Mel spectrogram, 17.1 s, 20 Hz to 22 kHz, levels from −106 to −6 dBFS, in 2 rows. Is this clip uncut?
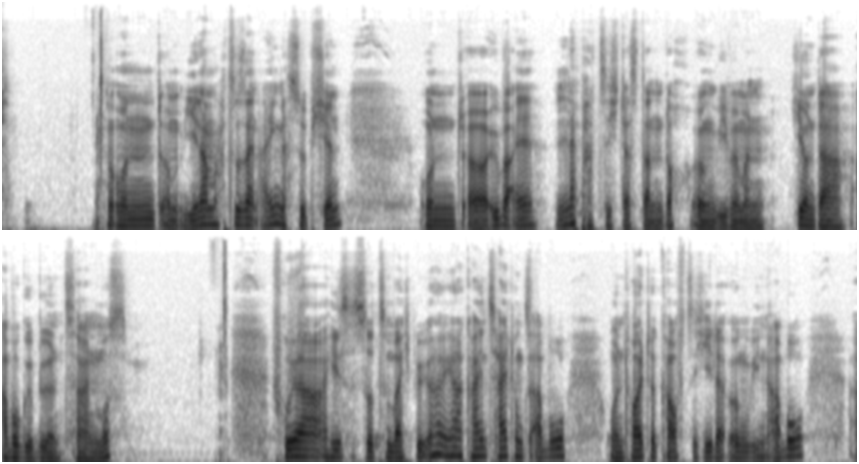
no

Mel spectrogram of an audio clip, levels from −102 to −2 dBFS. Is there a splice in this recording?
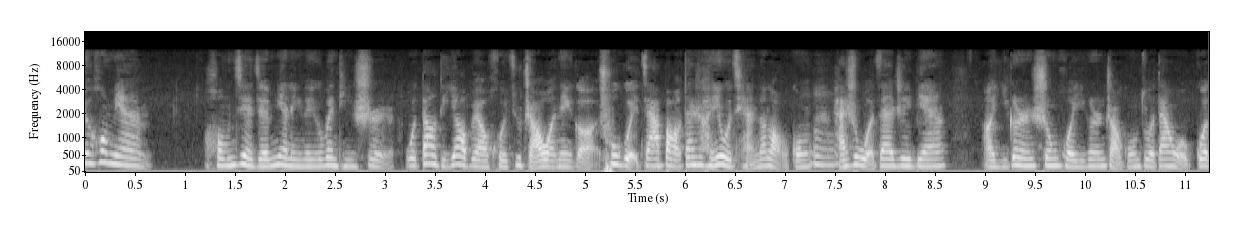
no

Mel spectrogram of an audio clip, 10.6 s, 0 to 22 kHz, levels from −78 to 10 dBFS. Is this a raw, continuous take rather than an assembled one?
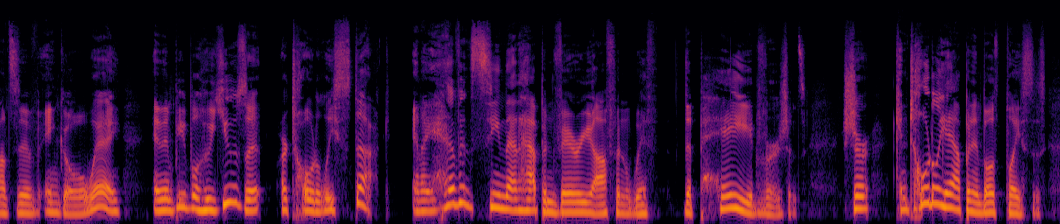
no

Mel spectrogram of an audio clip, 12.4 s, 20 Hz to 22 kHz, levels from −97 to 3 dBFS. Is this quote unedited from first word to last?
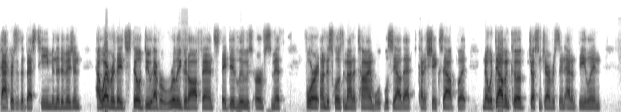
yes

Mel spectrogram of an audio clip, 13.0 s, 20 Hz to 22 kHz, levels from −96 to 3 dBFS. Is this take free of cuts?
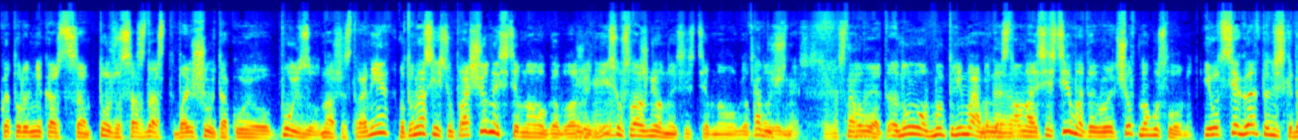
yes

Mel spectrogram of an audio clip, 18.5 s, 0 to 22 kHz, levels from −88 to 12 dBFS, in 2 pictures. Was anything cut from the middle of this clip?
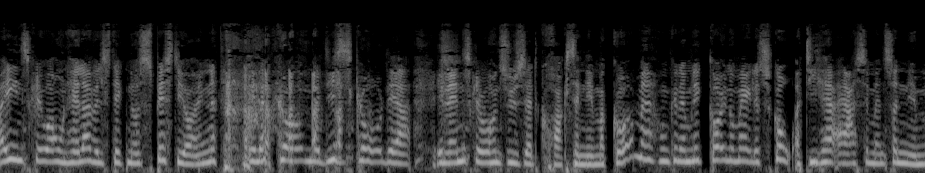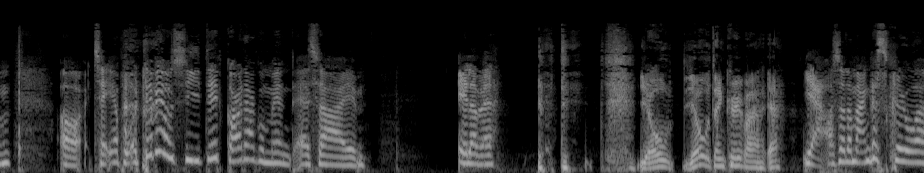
no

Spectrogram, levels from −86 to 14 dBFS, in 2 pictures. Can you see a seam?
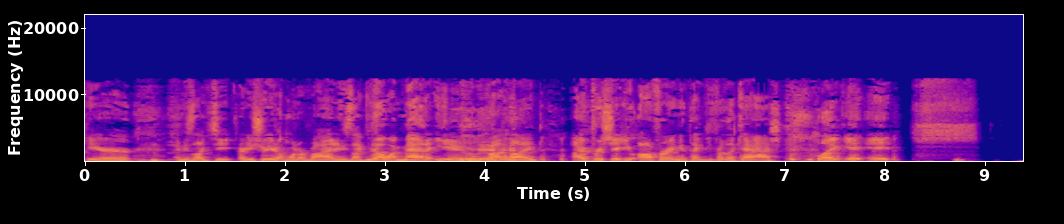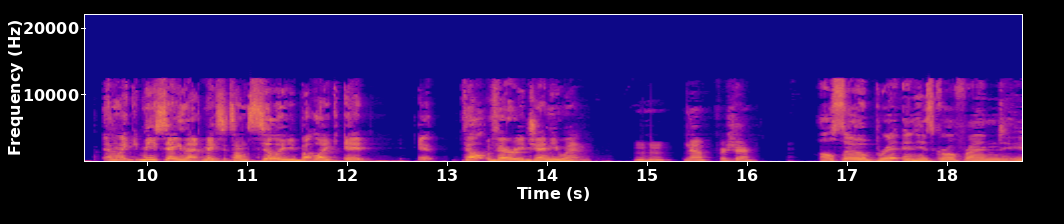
no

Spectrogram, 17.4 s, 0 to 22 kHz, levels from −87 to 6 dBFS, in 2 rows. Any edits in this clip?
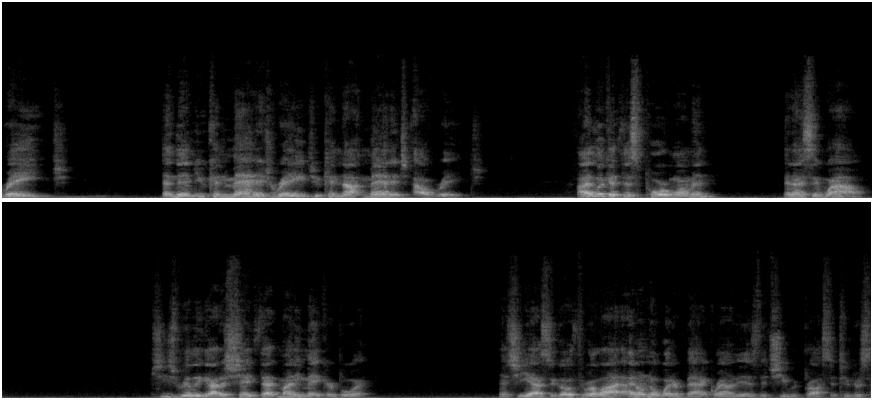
no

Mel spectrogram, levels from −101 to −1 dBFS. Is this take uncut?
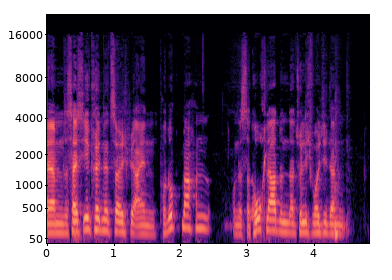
yes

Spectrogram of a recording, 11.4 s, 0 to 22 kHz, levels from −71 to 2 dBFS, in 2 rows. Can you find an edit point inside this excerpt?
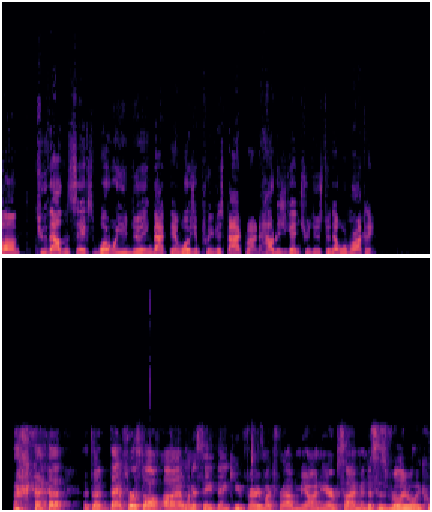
no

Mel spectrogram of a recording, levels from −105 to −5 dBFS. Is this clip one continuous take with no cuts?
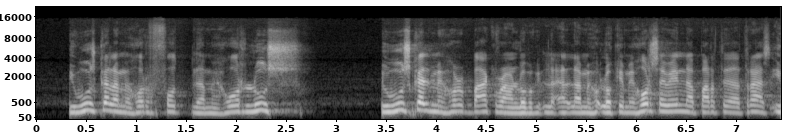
yes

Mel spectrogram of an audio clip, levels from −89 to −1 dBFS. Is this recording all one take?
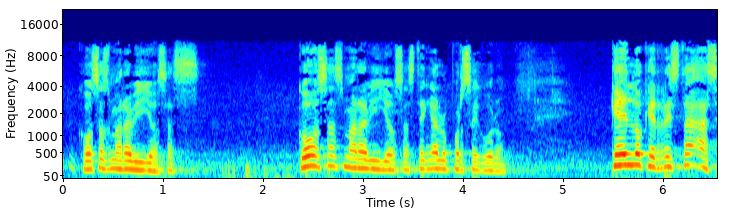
yes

